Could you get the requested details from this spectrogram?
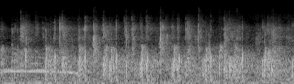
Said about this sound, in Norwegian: En stor applaus!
